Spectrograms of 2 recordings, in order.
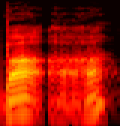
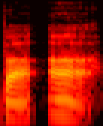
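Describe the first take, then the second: First: The stress is on the first syllable. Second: The stress is on the last syllable. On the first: The action is completed, in the past. "the accent falls on the beit" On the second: The action is ongoing, not completed. "the accent again must be on the a"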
